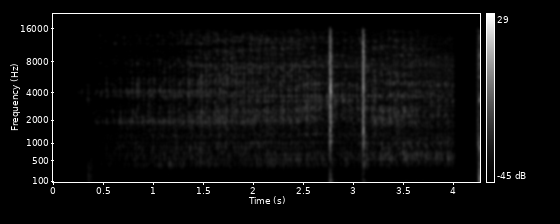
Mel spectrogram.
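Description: Logo intro sound effect: a faint hiss that builds slowly, then two sharp clicks about a third of a second apart near the end.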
